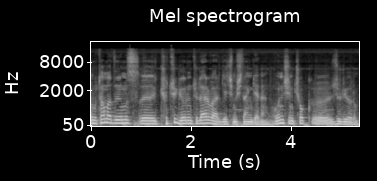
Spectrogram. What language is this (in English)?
Turkish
